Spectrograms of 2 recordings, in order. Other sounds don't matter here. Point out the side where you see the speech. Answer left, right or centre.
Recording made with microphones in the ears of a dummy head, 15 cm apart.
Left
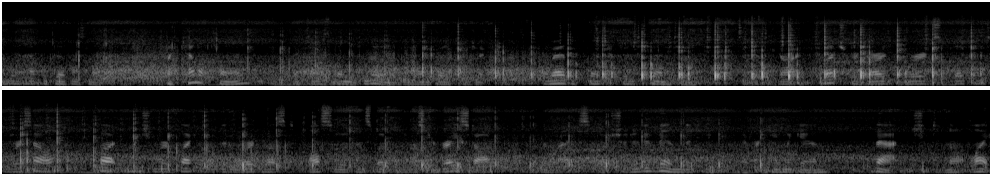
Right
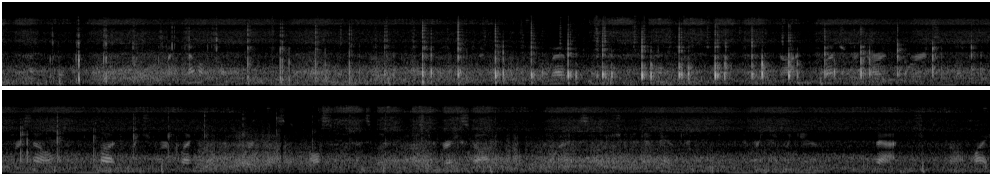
left.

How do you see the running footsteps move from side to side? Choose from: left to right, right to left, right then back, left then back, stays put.
right to left.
